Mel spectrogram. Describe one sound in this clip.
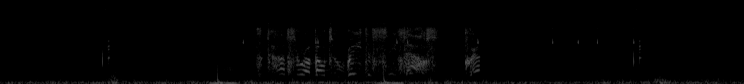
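Short electronic menu blips and whooshes sound as selections change.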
